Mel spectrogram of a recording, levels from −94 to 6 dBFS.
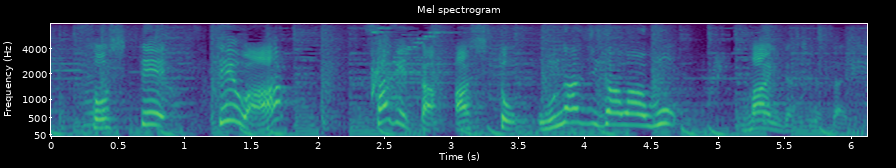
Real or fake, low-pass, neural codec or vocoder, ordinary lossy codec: real; none; none; none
